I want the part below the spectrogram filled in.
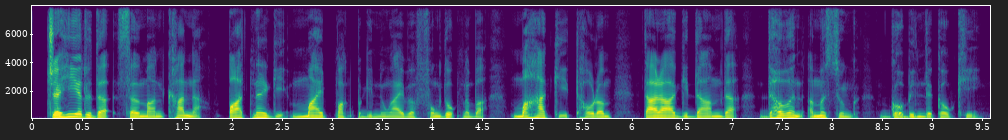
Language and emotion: Manipuri, neutral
